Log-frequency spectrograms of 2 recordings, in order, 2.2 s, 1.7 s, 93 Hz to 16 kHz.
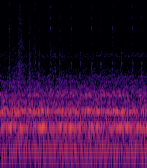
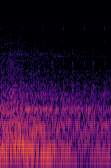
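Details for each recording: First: Cold-start rattle on a 2004 Volvo S40 manual diesel with 187,340 miles: fast, even light clicking rattle over a steady idle just after starting, which goes away once the engine warms up; cause not identified. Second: Warmed-up 2004 Volvo S40 manual diesel, 187,340 miles: steady low idle chug, the cold-start rattle now gone; the remaining faint tick is the seatbelt warning indicator, and the engine sounds healthy.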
